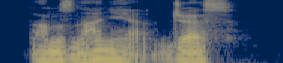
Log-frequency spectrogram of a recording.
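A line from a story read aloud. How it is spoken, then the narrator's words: Quiet speech. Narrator (Russian): тихо сказал Джамил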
